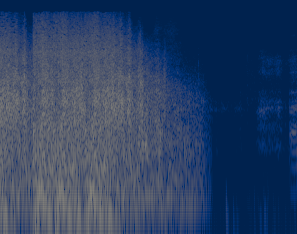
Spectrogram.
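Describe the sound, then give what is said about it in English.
Heavy gunfire, a dense, roaring barrage of shots that runs for about two and a half seconds, then cuts off abruptly into near silence with a few faint sounds. “We're clear. Oh, they must have been shooting at somebody else.”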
